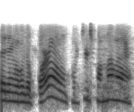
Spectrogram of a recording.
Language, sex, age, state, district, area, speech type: Tamil, male, 45-60, Tamil Nadu, Perambalur, urban, conversation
